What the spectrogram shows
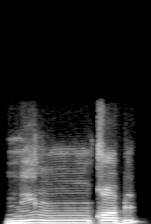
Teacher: I'm more giving the nasal sound on the letter that follows the N.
